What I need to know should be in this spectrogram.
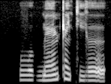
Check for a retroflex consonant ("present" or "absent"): present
